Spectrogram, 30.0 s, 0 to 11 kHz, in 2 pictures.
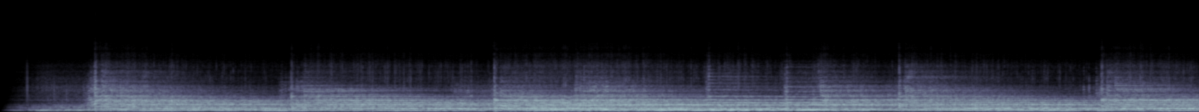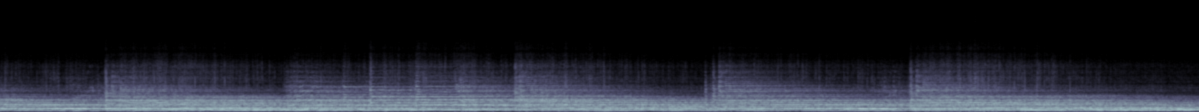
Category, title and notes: Music > Solo instrument
Here is a dreamy guitar sample that I record in my home studio having fun with a few guitar toys Guitars: Jazzmaster Fender Mexico, Faim Stratocaster (Argentina) pedalboard: Behringer graphic eq700 Cluster mask5 Nux Horse man Fugu3 Dédalo Electro Harmonix Keys9 Maquina del tiempo Dédalo Shimverb Mooer Larm Efectos Reverb Alu9 Dédalo Boss Phase Shifter Mvave cube baby 🔥This sample is free🔥👽 If you enjoy my work, consider showing your support by grabbing me a coffee (or two)!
